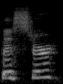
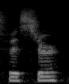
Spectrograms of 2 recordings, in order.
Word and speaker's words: Pfister: weird Wisconsin and I am focusing on the Fister hotel now it is spelled p f i s t r but it is pronounced Fister I you know did Google it to see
